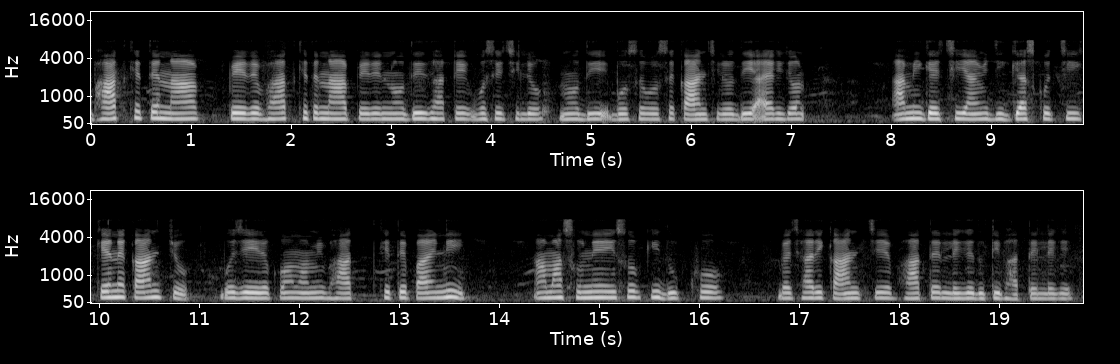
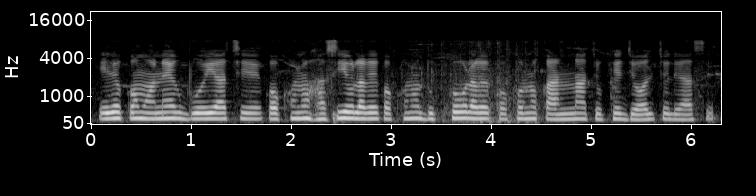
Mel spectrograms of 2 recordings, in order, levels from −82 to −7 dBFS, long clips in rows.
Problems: none marked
